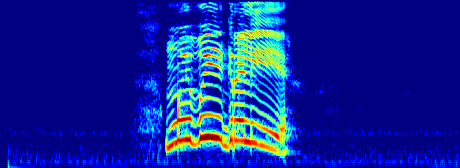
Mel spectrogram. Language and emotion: Russian, positive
